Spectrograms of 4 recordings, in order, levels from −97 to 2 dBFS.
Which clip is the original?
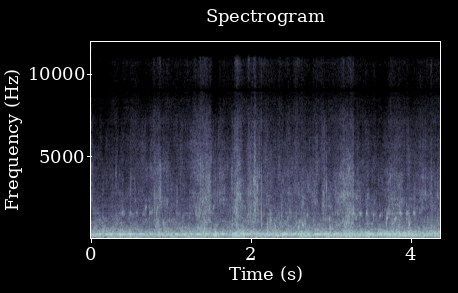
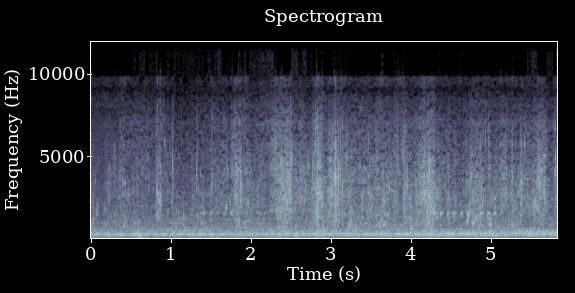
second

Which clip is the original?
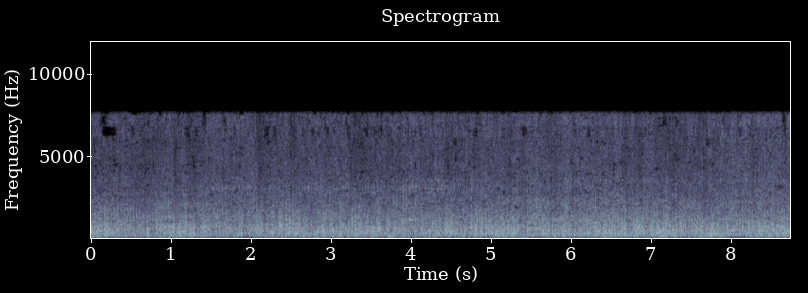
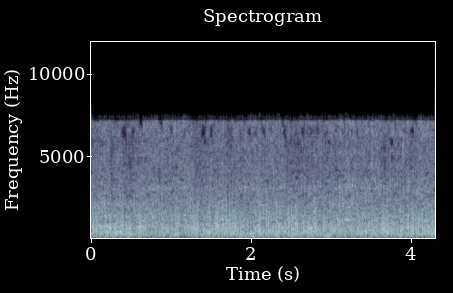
first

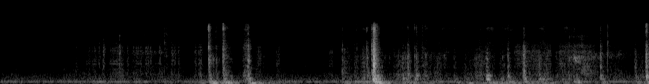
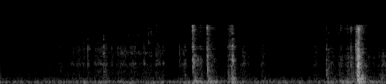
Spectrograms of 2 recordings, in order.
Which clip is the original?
first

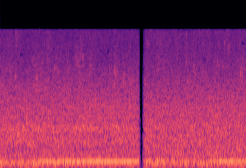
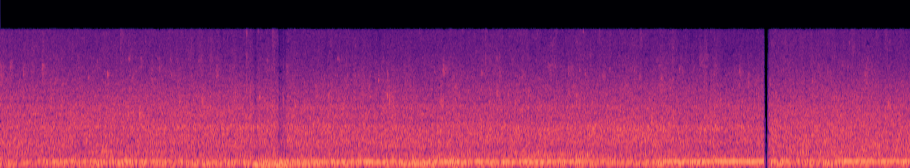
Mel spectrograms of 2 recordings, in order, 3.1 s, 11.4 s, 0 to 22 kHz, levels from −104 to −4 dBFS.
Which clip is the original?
first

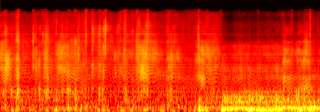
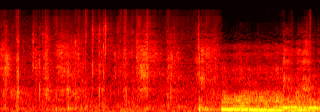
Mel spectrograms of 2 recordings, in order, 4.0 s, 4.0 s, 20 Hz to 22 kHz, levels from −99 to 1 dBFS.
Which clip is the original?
second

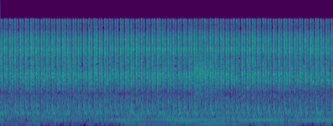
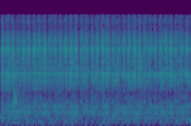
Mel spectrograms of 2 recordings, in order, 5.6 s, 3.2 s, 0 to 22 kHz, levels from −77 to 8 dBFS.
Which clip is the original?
first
